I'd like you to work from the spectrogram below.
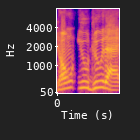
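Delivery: put-on yelling. Retelling yelling at a movie character on screen: imitating yelling at the screen. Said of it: "Now suddenly I'm yelling".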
